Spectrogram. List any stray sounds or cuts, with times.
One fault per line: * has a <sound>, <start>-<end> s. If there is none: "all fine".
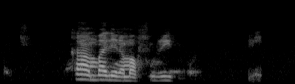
* has a laugh, 2.5-2.6 s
